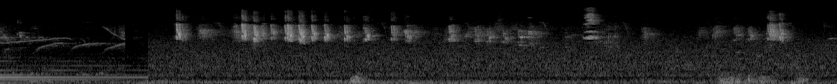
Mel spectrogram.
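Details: Eurasian crag martins at a winter night roost on a church facade in Ourique, Baixo Alentejo, Portugal, growing agitated after sunrise and starting to fly, give short, high, dry chirps in irregular bursts, a few per second, after a brief musical tone.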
